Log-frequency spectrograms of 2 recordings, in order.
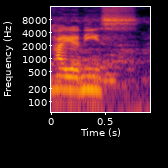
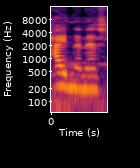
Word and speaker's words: Hainanese: hainanese chicken hainanes now because i grew up with saying hyanis but then nice but it's hainanese chicken bianca they would say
